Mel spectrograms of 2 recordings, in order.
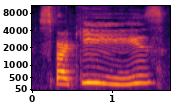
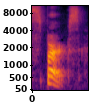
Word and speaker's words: Sparkes: He'll tell people it's Sparks, but it's spelled like Sparkies.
